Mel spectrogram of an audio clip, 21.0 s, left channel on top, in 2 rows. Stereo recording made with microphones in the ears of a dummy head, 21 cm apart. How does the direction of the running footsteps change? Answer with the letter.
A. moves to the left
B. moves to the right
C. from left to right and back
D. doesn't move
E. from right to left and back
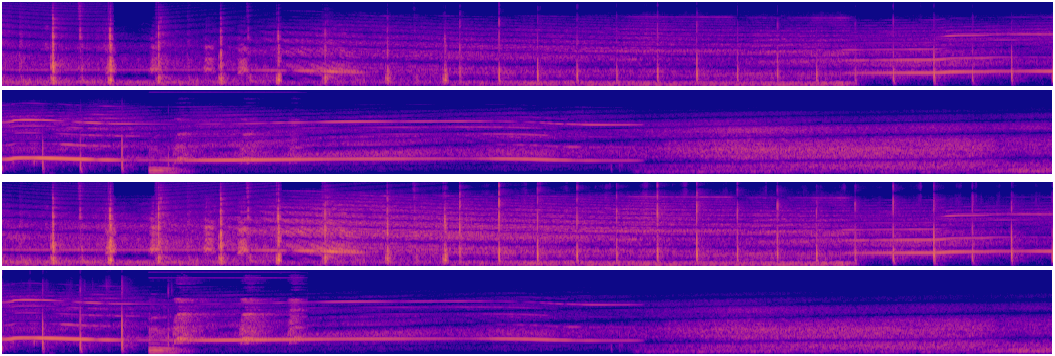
B.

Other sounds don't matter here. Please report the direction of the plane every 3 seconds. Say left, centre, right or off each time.
right, right, centre, left, left, left, left.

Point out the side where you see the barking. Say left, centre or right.
right.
